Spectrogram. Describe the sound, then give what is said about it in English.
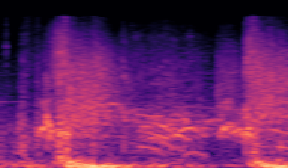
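A whip cracks loudly twice, each sharp snap arriving with a broad swishing rush of air, the second coming after a short pause. No voices are heard. “Whip her hand!”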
